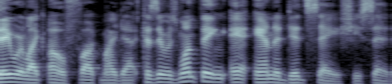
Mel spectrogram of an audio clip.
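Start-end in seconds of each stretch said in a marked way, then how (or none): none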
